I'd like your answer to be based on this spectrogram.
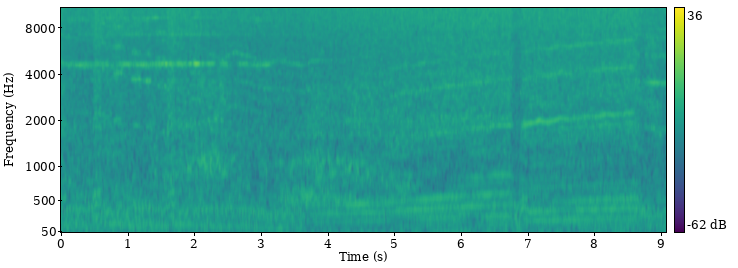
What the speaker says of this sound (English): Most of the 480 horsepower on the Camaro is used to make the noise.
